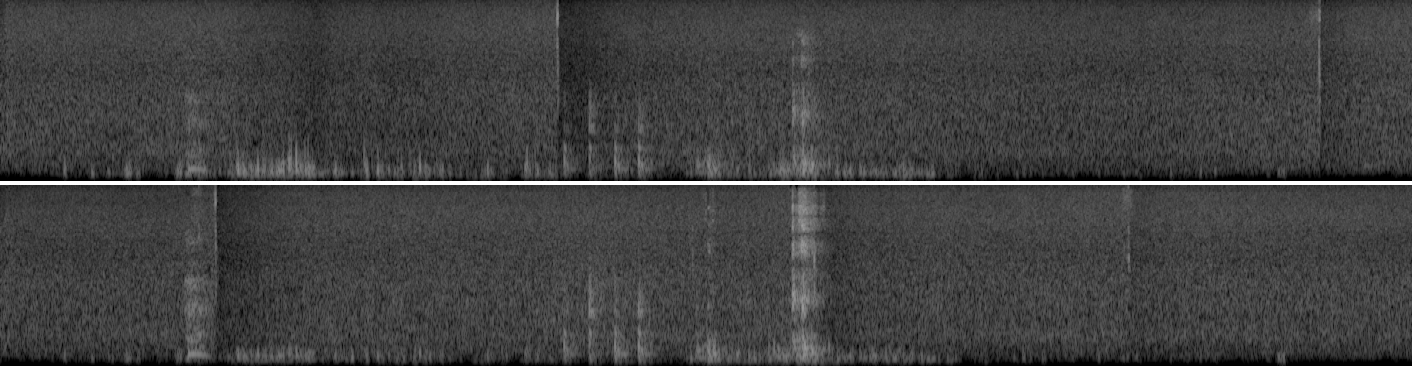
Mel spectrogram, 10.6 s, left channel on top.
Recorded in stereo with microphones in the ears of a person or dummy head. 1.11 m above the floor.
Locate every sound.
1.4 s a gasp: 30° right (ahead or behind)
4.2 s knocking: 70° right (ahead or behind)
